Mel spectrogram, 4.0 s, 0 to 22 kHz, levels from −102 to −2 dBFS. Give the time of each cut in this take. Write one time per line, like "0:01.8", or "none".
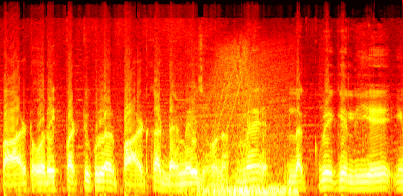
0:02.3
